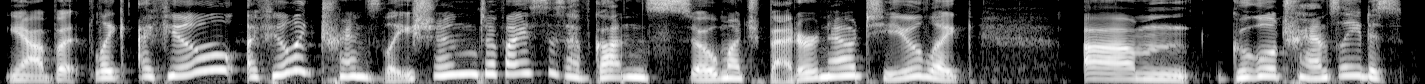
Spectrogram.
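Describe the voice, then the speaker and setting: A woman's voice: fairly high pitch, sing-song, dry recording. A woman who grew up speaking Korean, hosting a podcast in a chatty, giggly way. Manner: giggly, chatty, quick to laugh. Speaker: podcast host. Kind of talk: casual podcast chat.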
